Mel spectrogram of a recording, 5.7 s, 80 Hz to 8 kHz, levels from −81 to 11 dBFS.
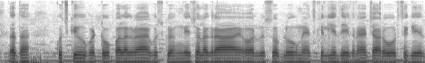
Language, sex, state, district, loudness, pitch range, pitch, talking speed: Bundeli, male, Uttar Pradesh, Budaun, -16 LUFS, 115-120 Hz, 120 Hz, 285 wpm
